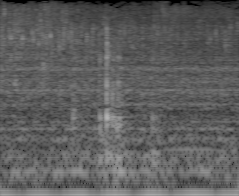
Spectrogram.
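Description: A lid clinks onto a frying pan.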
